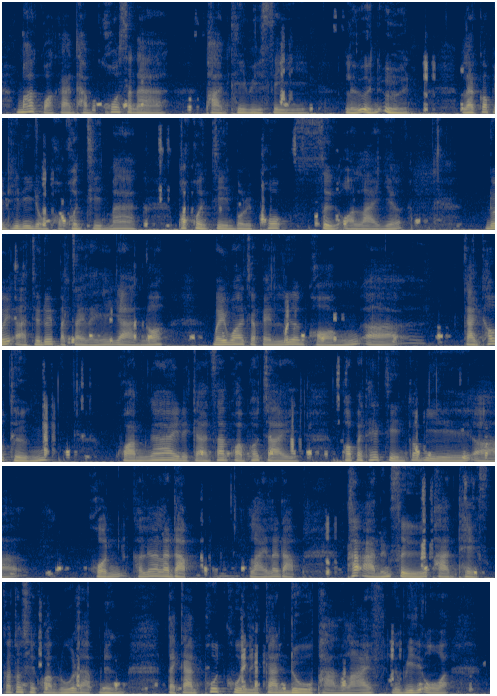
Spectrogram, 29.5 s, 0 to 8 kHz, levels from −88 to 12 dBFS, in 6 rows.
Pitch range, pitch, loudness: 115-155 Hz, 135 Hz, -28 LUFS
